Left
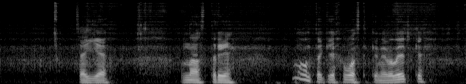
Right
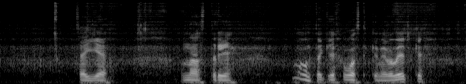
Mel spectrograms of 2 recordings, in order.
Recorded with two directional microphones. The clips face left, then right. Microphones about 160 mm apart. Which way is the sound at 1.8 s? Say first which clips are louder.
Left 4 dB; 20° left (ahead or behind).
